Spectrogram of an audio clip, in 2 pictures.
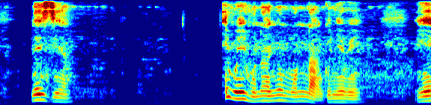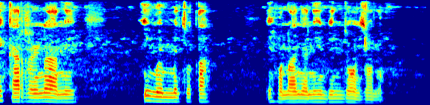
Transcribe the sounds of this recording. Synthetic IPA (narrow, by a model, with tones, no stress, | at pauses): ne˦zi˨a˨ | i˦ŋʷe˦ɪ˦ɦʊ˨na˦ɲʊ˦mʊ˨n̩˦na̰˨a̰˨ɡo˨ɲe˦ɾi˦ | ɦe˦ka˨ɾɪ˨ɾɪ˦na˦˨nɪ˦ | i˦ŋʷe˨m̩˦me˦tʊ˦ta˦ | ɪ˦ɦʊ˨na˦˨ɲa˦ni˦bi˦n̩˦dɪ˦ɔ˨zɔ˦lʊ̰˨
